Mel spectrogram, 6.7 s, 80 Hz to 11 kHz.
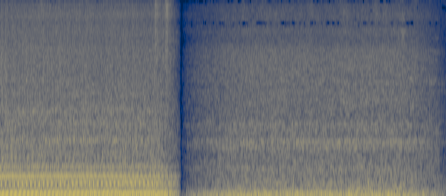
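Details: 2008 Audi A4 Quattro S-Line, driving before front-end overhaul: loud droning hum with steady wobble from suspected faulty front wheel bearings, then cut to quieter, smoother road sound after new pre-pressed front bearings, control arms, knuckles, end links, rotors and pads fitted.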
